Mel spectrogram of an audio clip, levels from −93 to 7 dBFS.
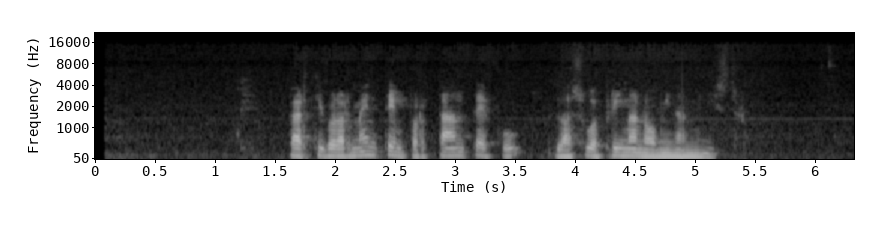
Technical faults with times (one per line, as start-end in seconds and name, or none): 2.37-2.39 overlapping chunks
4.89-4.91 overlapping chunks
